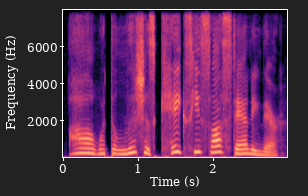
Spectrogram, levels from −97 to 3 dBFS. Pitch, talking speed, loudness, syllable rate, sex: 245 Hz, 160 wpm, -16 LUFS, 4.9 syllables/s, female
